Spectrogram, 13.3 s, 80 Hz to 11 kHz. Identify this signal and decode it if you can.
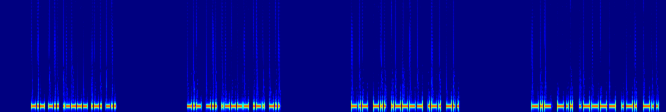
Morse code, heard as a keyed tone, about 37 wpm, 700 Hz. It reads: KD1RD KD1RD KD1RD KD1RD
